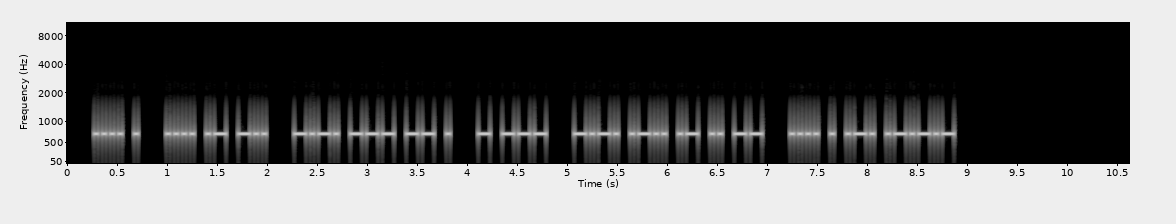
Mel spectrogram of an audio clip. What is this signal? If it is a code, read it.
Morse code, heard as a keyed tone, about 30 wpm, 700 Hz. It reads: HE HAD COME TO CLAIM HER.
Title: Sentences from Top 1500 Words 30wpm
